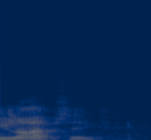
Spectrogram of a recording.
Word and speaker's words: Leipzig: We've got how do you say that one? – RB Leipzig. – Leipzig. Yeah. Why did I want to say Leipzig? – Against against Monaco.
